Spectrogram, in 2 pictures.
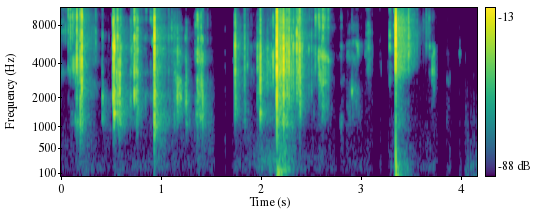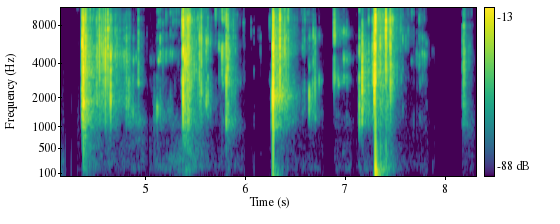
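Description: A small, hand-sized, dry and solid woody pine cone painted gold is held in both hands while fingertips and nails rub and pluck its scales, with silver cones sitting untouched nearby. Quiet, bright crackling scratches and crisp clicks come in short, irregular bursts, with a few sharper snaps standing out. Each sound stops almost instantly, leaving brief silences between them.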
